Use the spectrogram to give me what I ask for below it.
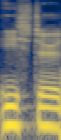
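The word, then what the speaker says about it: Eostre: So one of the common names for this particular goddess that is associated with Easter is still pronounced Easter, but it's spelled E-O-S-T-R-E.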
